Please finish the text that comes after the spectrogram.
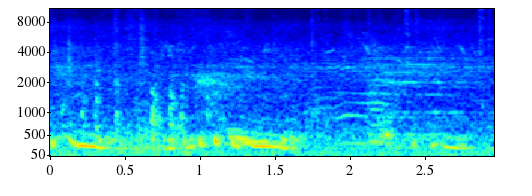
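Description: A Muslim breed cock pigeon of an old bloodline coos in a series of low, rolling calls, close and clear, fading toward the end of a short stretch with no talk.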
